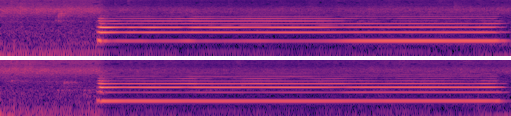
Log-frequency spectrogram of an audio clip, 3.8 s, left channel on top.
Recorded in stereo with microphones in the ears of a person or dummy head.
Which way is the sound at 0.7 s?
15° right (ahead or behind).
